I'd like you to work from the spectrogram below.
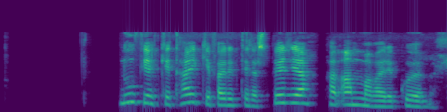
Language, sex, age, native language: Icelandic, female, 50-59, Icelandic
